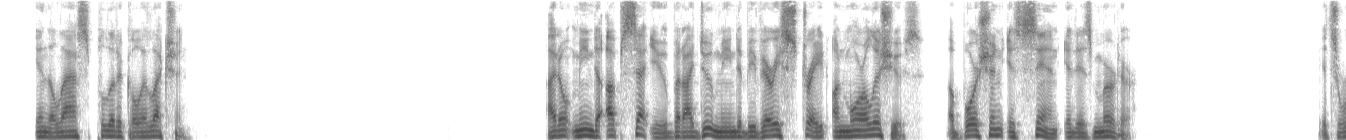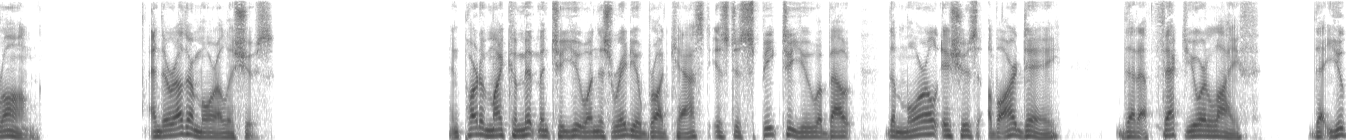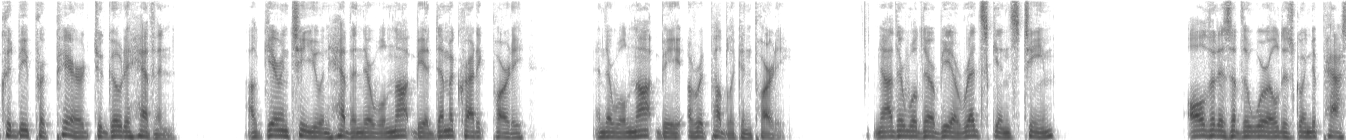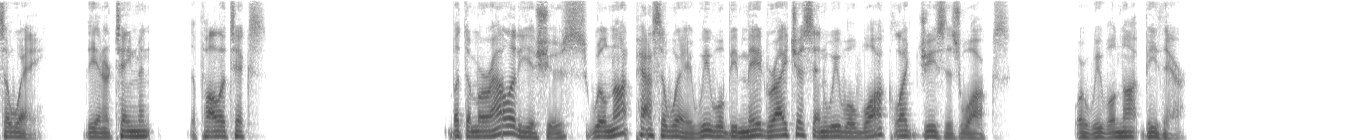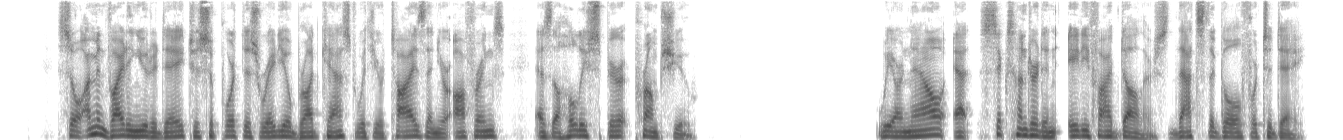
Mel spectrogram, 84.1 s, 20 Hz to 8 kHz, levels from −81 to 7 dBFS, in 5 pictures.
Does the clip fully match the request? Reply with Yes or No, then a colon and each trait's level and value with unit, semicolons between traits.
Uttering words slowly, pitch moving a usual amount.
Yes: slow, 125 wpm; average, 3.4 semitones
